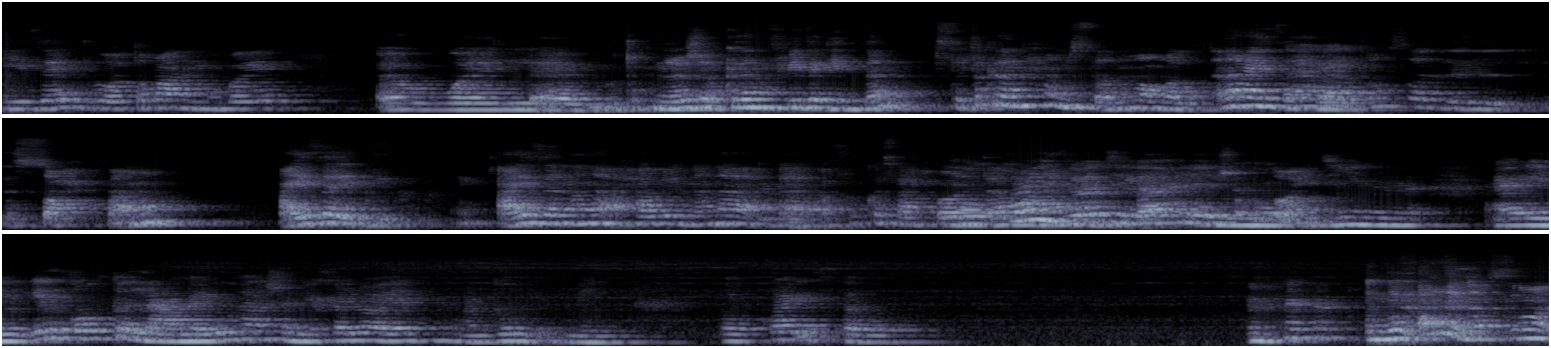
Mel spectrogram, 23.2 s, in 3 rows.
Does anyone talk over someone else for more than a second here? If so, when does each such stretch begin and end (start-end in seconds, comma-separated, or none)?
12.4-14.4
